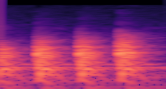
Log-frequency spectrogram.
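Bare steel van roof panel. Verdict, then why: Resonant. Three knocks on the bare steel roof panel of a Peugeot Boxer van that has no sound deadening. Each knock gives a loud, resonant, hollow ring centred in the low mids that decays quickly before the next. The untreated panel sounds loud compared with a sound-deadened one.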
